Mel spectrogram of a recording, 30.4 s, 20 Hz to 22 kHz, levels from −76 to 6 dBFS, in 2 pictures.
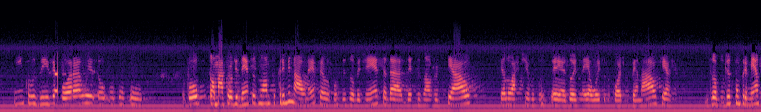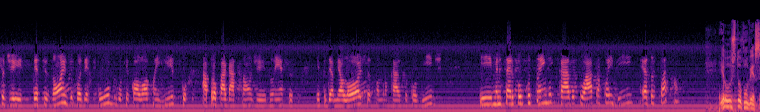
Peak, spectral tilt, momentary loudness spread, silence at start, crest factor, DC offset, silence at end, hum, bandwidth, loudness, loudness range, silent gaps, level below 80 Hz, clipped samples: -6 dBFS; -5 dB/octave; 14 LU; 0 s; 16 dB; under 0.1%; 0 s; 60 Hz at -35 dBFS; 11.5 kHz; -20 LUFS; 3 LU; none; -36 dBFS; under 0.1%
